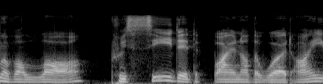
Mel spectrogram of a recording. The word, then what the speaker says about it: Allah: So the sound you're actually going to get on the Lam is La, as in the English word lamb.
